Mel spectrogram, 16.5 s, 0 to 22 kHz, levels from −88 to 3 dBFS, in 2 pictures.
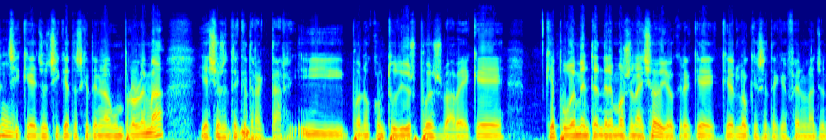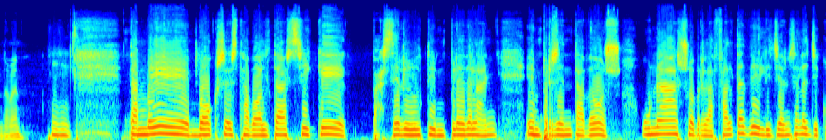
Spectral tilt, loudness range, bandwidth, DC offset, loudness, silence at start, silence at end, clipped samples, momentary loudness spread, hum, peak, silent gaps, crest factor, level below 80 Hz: -5 dB/octave; 6 LU; 17 kHz; under 0.1%; -22 LUFS; 0 s; 0.05 s; under 0.1%; 10 LU; none; -10 dBFS; none; 10 dB; -34 dBFS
